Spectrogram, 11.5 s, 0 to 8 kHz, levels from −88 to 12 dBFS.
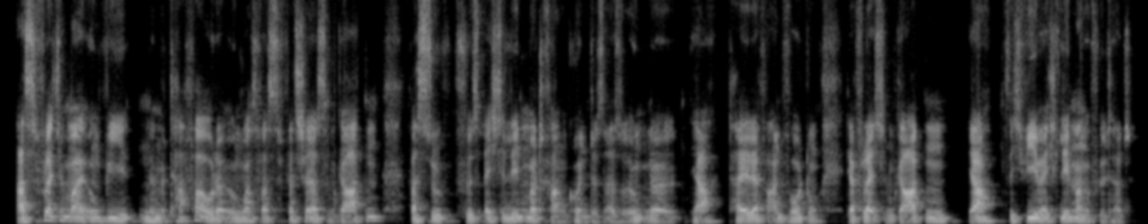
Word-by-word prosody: hast 110 +1 +5
du 115 - -5
vielleicht 145 0 +4
auch - - -3
mal 125 -2 +4
irgendwie 115 -1 -1
'ne 110 0 -3
Metapher 110 +3 -1
oder 110 -2 +1
irgendwas, 115 +1 -3
was 105 0 -1
du - - -10
festgestellt 115 0 +1
hast 110 - -4
im 100 -3 -14
Garten, 135 +8 0 0.2
was 110 0 +4
du 110 -1 -1
fürs 110 0 -4
echte 115 +1 -1
Leben 120 +3 +1
übertragen 110 -5 -1
konntest? 95 -3 -7
Also 95 +1 -7
irgend 110 +2 -4
'ne 105 -2 -3
ja, 100 0 -2
Teil 105 -1 +3
der 110 0 +4
Verantwortung, 110 -1 -4 0.2
der 105 - +2
vielleicht 105 0 +2
im 105 - -8
Garten, 110 +1 +1
ja, 120 0 +5
sich 110 0 -3
wie 120 - +8
im 120 - +5
echten 110 +1 0
Leben 120 +1 +3
angefühlt 105 -2 -3
hat? - - -7
110 Hz, 220 wpm, -24 LUFS, 105-115 Hz, 0.2 s, wie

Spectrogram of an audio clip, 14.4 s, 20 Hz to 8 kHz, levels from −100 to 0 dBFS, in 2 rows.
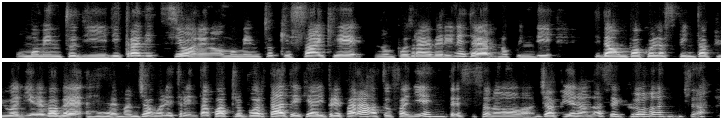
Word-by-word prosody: un 195 -1 -9
momento 195 +1 -3
di 185 -1 -8
di 200 +3 -5
tradizione, 210 -2 +1
no, 175 0 -7
un 180 - -9
momento 190 +2 -6
che 190 -2 -8
sai 200 +2 +2
che 190 +4 -2
non 185 -1 -8
potrai 195 +2 0
avere 190 -1 -1
in 190 - -10
eterno, 190 -5 +2
quindi 185 0 -7 0.4
ti 215 - -17
dà 205 -1 +6
un 195 0 0
po' 205 +1 +3
quella 205 0 -1
spinta 205 0 -2
più 205 0 -9
a 200 - +4
dire: 180 -1 -2
"Vabbè, 205 -4 +6 0.3
eh, - - -3
mangiamo 210 +2 -1
le 205 0 -2
34 220 +2 +1
portate 215 +1 +5
che 220 - +2
hai 195 -1 +2
preparato 215 -1 +2
fa 195 - 0
niente, 235 +2 -2
se 205 - -25
sono 200 -1 -2
già 220 -1 +1
piena 220 -1 -2
alla 200 +2 -3
seconda". 255 +1 -2
205 Hz, 180 wpm, -21 LUFS, 190-220 Hz, 0.4 s, dà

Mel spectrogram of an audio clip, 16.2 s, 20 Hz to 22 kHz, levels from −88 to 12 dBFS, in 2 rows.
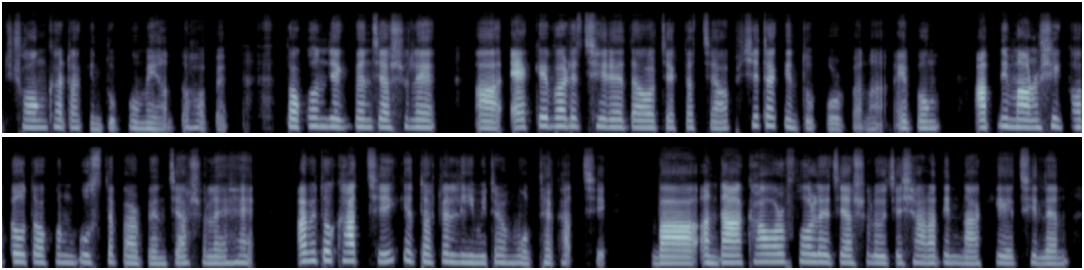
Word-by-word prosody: সংখ্যাটা 220 -1 -2
কিন্তু 165 -3 -12
কমিয়ে 185 -4 -5
আনতে - - -15
হবে। - - -11 0.5
তখন 250 +2 +1
দেখবেন 235 0 0
যে 230 - +2
আসলে 225 +2 -2 0.5
আ - - +6 0.3
একেবারে 250 +2 +2
ছেড়ে 235 -2 +1
দেওয়ার 210 -1 +2
যে - - -3
একটা 210 +2 -7
চাপ, 190 0 -3
সেটা 275 -1 +1
কিন্তু 220 -5 -6
পড়বে 165 -1 -9
না। - - -9 0.2
এবং 200 +1 -5 0.4
আপনি 250 +4 -1
মানসিকভাবেও 230 +1 +2
তখন 220 0 -4
বুঝতে 220 +1 -4
পারবেন 190 -1 -3
যে - - -4
আসলে 195 -1 -4
"হ্যাঁ 210 -1 -3 0.4
আমি 255 +2 +5
তো - - +5
খাচ্ছি 260 -2 +4
কিন্তু 260 -4 -5
একটা 245 +3 -3
লিমিট 205 -2 -4
এর 210 - -5
মধ্যে 185 +3 -6
খাচ্ছি।" - - -7 0.5
বা 195 - +10 0.4
না - - +11 0.2
খাওয়ার 235 0 +2
ফলে 235 -1 +1
যে - - -4
আসলে 210 +1 -5
ঐ - - -1
যে 200 - -4
সারাদিন 200 0 -2
না - - +2
খেয়েছিলেন 190 -2 -4
215 Hz, 180 wpm, -23 LUFS, 200-235 Hz, 0.5 s, না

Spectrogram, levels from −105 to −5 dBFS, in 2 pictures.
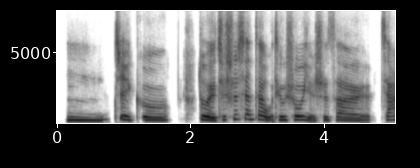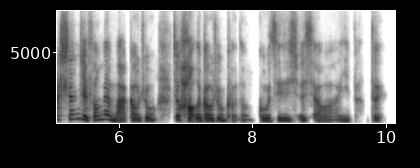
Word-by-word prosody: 嗯， 230 +2 +1
这 265 -4 +1
个 230 -1 -2 0.4
对， 250 -5 +6
其 255 - -3
实 320 +5 -1
现 315 -1 0
在 290 -3 +3
我 240 +1 +1
听 250 0 0
说 265 +1 +2
也 235 -2 -2
是 235 +1 -4
在 225 0 -3
加 260 +1 0
深 320 +4 0
这 270 -8 +5
方 255 +5 +1
面 300 -5 +2
吧， - - +1
高 220 -1 +2
中， 220 +1 -2 0.2
就 270 - +5
好 220 -4 +6
的 215 - +2
高 205 -1 +3
中 210 0 -1
可 - - -2
能， 265 -1 -10
国 200 -1 +1
际 205 +1 -2
学 210 +1 -5
校 210 - -6
啊 245 0 -9
一 230 -1 -6
般， - - -21
对。 - - -5
235 Hz, 220 characters per minute, -20 LUFS, 220-265 Hz, 0.4 s, 对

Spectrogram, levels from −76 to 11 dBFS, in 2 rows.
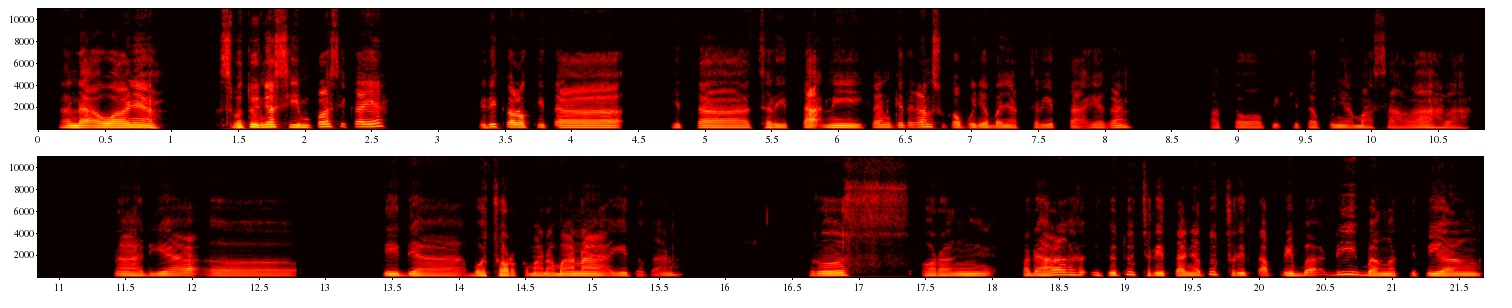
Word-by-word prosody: Tanda 170 -2 +5
awalnya? 175 +1 +7 0.4
Sebetulnya 205 +3 +7
simpel, 200 +1 +3
sih, 235 -1 -10
Kak, 225 - +2
ya. 240 +5 +5 0.7
Jadi 220 +4 +1
kalau 205 -3 +4
kita 170 -1 0 0.4
kita 160 -1 -2
cerita, 170 +1 -1
nih, 175 -5 +3
kan, 190 +6 -4
kita, 190 +1 -6
kan, 215 +2 0
suka 165 - -6
punya 155 -1 -3
banyak 145 -1 -6
cerita, 150 -1 -10
ya, 150 +1 -10
kan, 170 +4 -5 0.6
atau 145 -1 -12
pi 155 +2 -17
kita 150 0 -14
punya 145 0 -7
masalah 140 +1 -9
lah. 135 -2 -13 0.7
Nah, 165 -1 -1
dia, 170 +4 -1
eee, 150 -3 -8 0.7
tidak 155 -2 -1
bocor 165 +1 +1
ke 155 - -17
mana-mana 160 +1 +2
gitu, 150 -3 -6
kan. 190 - -10 0.9
Terus 180 +3 +2 0.5
orangnya 165 +1 -1 0.2
padahal 190 +6 0
itu, 200 -1 -6
tuh, 245 - -1
ceritanya 185 -4 0
itu 250 - -2
cerita 185 -5 -3
pribadi 215 +7 -1
banget 165 -6 0
gitu 165 0 +1
yang 160 -1 0
165 Hz, 135 wpm, -21 LUFS, 155-190 Hz, 0.9 s, awalnya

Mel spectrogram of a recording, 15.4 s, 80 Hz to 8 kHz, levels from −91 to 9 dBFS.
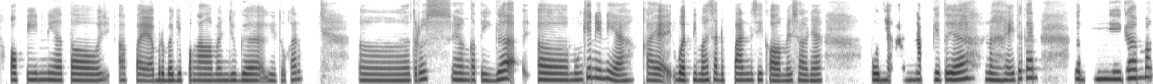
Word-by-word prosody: opini 235 0 0
atau 220 -1 +1 0.3
apa 225 0 -8
ya, 200 - -2
berbagi 220 0 +2
pengalaman 215 -1 -2
juga 215 0 +2
gitu 210 -1 -7
kan, 235 - -3 0.8
eee, 215 0 -1
terus 255 +5 -1 0.3
yang 230 -1 +1
ketiga, 225 +1 +1 0.5
eee, 230 -1 +4
mungkin 240 +8 0
ini 280 -1 +1
ya 200 - 0 0.3
kayak 215 -3 -1
buat 220 -2 +6
di 230 - +2
masa 230 +2 +1
depan 225 0 0
sih 235 - -1
kalau 205 -2 +3
misalnya 210 -1 -1 0.7
punya 225 -1 +4 0.2
anak 230 +2 -1 0.2
gitu 235 -1 +3
ya. 245 - +7 0.4
Nah, 225 -2 +3 0.2
itu 255 +4 0
kan 310 0 +4 0.6
lebih 260 +1 0 0.3
gampang 310 +3 +3
225 Hz, 135 wpm, -24 LUFS, 215-235 Hz, 0.8 s, ya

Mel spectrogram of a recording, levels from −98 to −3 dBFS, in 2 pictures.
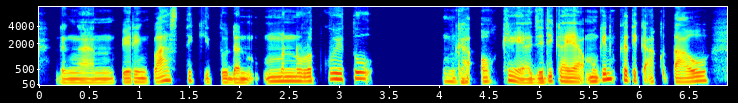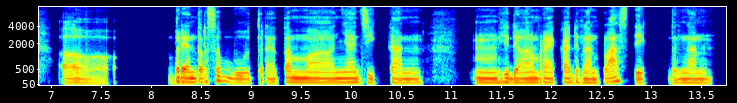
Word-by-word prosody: dengan 90 +1 -2
piring 100 0 0
plastik 135 0 -1
gitu, 95 - -3
dan 90 0 +2 0.2
menurutku 125 +7 +1
itu 195 +2 +1 0.7
enggak 100 -4 -3
oke 115 +6 -4
ya. 90 -7 +2
Jadi 95 +6 +1
kayak 110 -3 +3
mungkin 165 +11 +4
ketika 195 - 0
aku - - -11
tahu, 110 +6 +2 0.4
eee, 90 -4 -2 0.6
brand 100 -2 +5
tersebut 100 -4 -1
ternyata 90 +4 -2
menyajikan, 95 -2 +1 0.5
mmm, 95 -2 +3
hidangan 95 0 +3
mereka 95 0 +1
dengan 90 -2 -1
plastik, 100 - 0 0.2
dengan 90 +1 -2
95 Hz, 120 wpm, -26 LUFS, 90-110 Hz, 0.7 s, brand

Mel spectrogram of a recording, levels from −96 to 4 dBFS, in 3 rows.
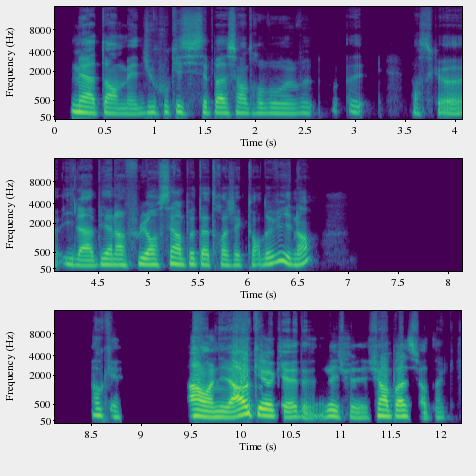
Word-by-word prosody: Mais 170 -2 +1
attends, 140 -2 -2
mais 125 -1 -10
du 150 +4 -9
coup, 155 +4 -11
qu'est-ce 155 -3 -7
qui - - -7
s'est 150 - -7
passé 140 -1 -3
entre 135 -1 -8
vous, 135 0 -8
heu, 130 - -8
vous, 140 +2 -12 0.5
ou, - - -8
heu? - - -12 0.5
Parce - - -15
que, 65 0 -8
il 150 -3 -7
a 130 -1 0
bien 150 +2 -3
influencé 145 +2 -1
un 155 -2 +2
peu 155 +2 -4
ta 150 -1 -2
trajectoire 140 0 -8
de 155 - -4
vie, 215 -1 -1
non? 150 - -4 1.8
OK. 180 -2 -3 0.8
Ah, 165 -1 +8
on 140 -1 +4
y 140 - +1
va. 140 +8 +9
OK 220 - +2
OK, 165 -3 +3
désolé 160 +1 -4
je 135 - -15
suis 135 -3 -6
je - - -9
suis 170 - 0
impatient, 155 -1 +3
t'inq 130 -1 -15
145 Hz, 205 wpm, -20 LUFS, 135-160 Hz, 1.8 s, va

